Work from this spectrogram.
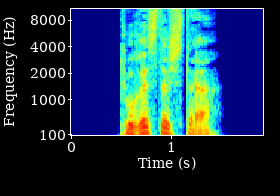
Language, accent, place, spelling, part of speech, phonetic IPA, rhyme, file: German, Germany, Berlin, touristischster, adjective, [tuˈʁɪstɪʃstɐ], -ɪstɪʃstɐ, De-touristischster.ogg
- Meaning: inflection of touristisch: 1. strong/mixed nominative masculine singular superlative degree 2. strong genitive/dative feminine singular superlative degree 3. strong genitive plural superlative degree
